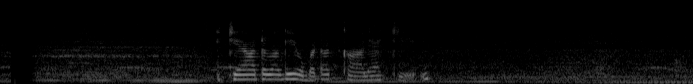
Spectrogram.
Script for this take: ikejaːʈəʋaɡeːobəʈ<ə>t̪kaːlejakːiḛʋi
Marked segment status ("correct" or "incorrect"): incorrect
